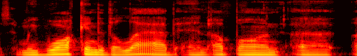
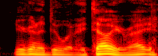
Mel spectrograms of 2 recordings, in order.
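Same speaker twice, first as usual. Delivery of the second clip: put-on insistent Italian dad voice. Retelling a father's words that weren't a question: imitating an insistent Italian father. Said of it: "like an Italian father saying".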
